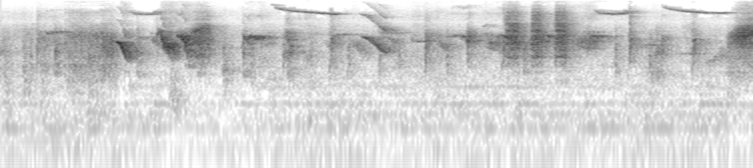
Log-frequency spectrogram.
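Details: Cucak kombo (greater green leafbird) lure song used as a master for other birds: squawky, buzzy notes broken by high downward-swooping whistles, with a steady busy chatter throughout.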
